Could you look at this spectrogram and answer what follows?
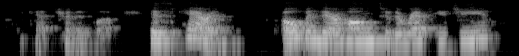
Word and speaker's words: Yekaterinoslav: his family lived in, Yekaterinoslav, I think is how you pronounce it, Yekaterinoslav.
